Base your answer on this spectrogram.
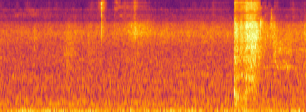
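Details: Low indoor hum with a brief clatter of household objects near the end, and no animal voices.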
